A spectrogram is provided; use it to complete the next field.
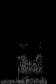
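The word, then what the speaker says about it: Owain: Owen is spelled o w a y or a i just like son.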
